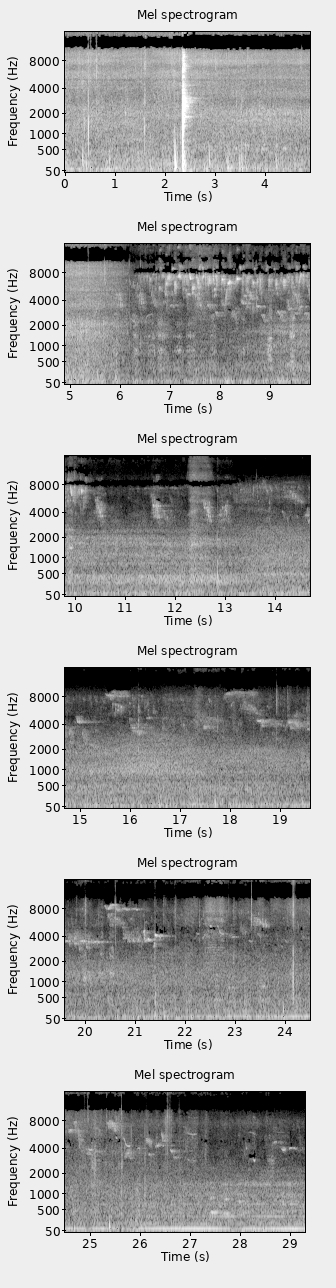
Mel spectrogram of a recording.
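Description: Outdoor ambience with short bird chirps scattered through it. At the start there is a steady noise with one sharp, loud knock, then the background drops abruptly and the chirps come and go over a quieter hush.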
